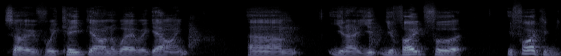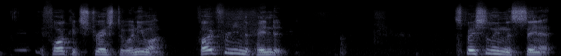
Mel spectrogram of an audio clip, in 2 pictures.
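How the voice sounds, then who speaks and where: A man with an Australian accent, a little croaky after the flu, talking bluntly and casually to camera from his backyard about politics. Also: medium pitch, normal speed, pauses often. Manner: blunt, swears, rising heat when urging. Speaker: prepping vlogger.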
